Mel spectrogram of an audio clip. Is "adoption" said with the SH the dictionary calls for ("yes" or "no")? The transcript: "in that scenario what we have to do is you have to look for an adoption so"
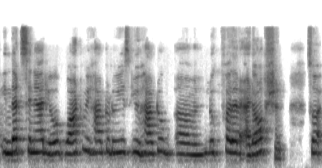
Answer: yes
